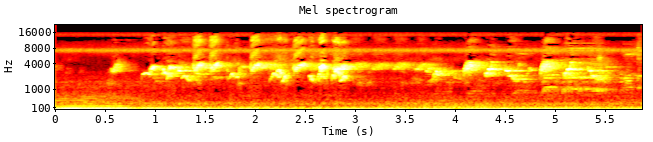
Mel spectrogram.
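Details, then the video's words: Red-whiskered bulbul kept in a cage for two years gives a run of lively, tumbling whistled notes, dense and chattering, with a low background hum. "Merbah Jambul Kesayangan Hamba"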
